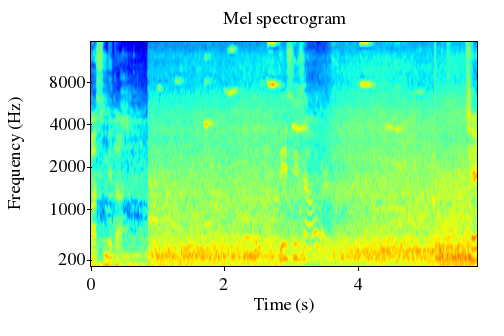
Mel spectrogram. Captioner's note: train arrival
